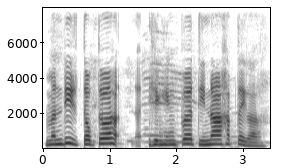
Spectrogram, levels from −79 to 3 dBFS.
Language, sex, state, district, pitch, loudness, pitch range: Wancho, female, Arunachal Pradesh, Longding, 240 Hz, -17 LUFS, 225-260 Hz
